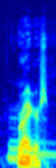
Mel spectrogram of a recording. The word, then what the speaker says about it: Reuters: Is that Reuters? How do you say that? Reuters. Reuters.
